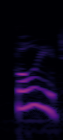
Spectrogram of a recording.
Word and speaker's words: foliage: I've never heard anybody in our area say foliage. That's like how I always just heard peony. Well, foliage is the proper way to say it.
